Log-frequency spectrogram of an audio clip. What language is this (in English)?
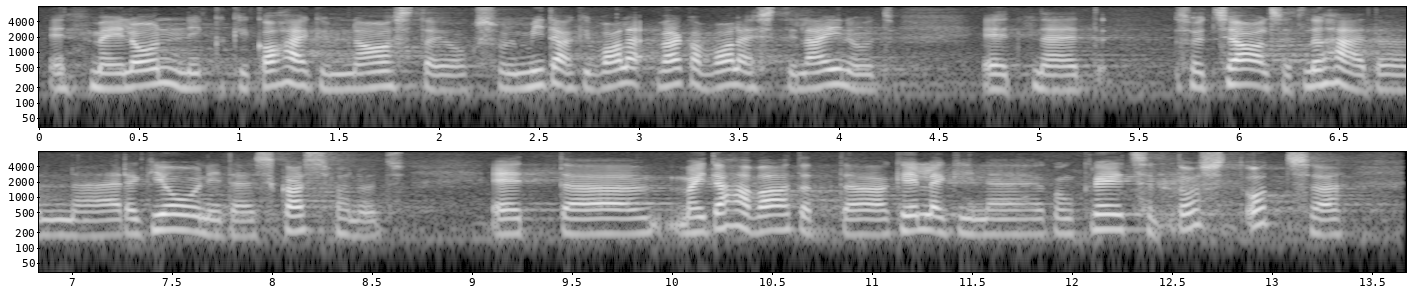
Estonian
